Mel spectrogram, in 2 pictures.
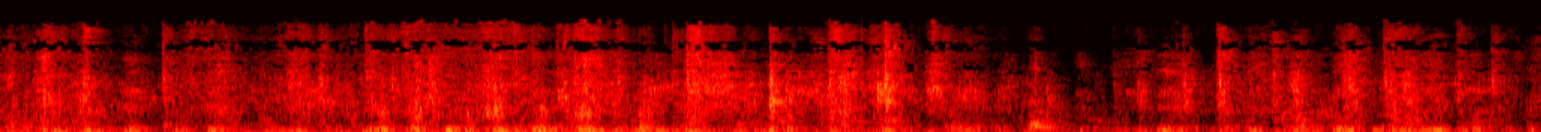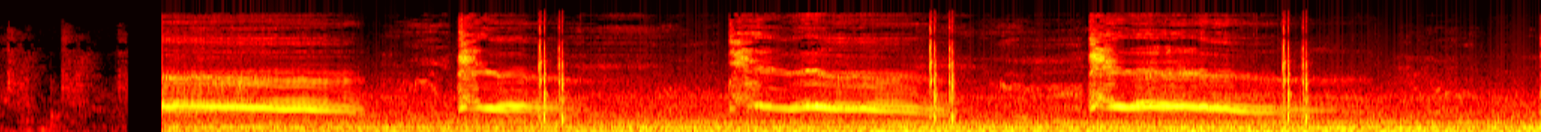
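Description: A pug howling in the back seat of a moving car: about five wavering calls of roughly a second each, over the steady hum of the car on the road. Before this, faint scattered clicks against room sound.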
